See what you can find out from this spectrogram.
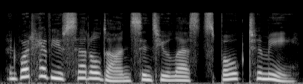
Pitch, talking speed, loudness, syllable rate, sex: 225 Hz, 235 wpm, -16 LUFS, 5.2 syllables/s, female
